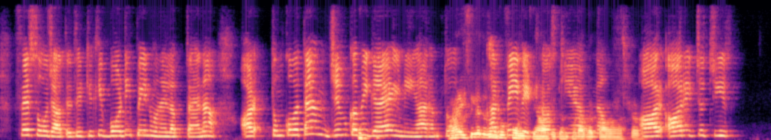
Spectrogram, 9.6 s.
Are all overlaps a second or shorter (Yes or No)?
No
